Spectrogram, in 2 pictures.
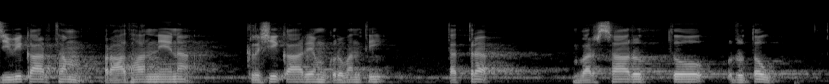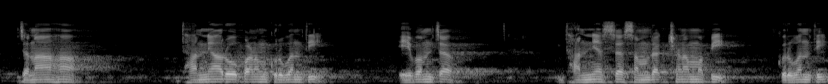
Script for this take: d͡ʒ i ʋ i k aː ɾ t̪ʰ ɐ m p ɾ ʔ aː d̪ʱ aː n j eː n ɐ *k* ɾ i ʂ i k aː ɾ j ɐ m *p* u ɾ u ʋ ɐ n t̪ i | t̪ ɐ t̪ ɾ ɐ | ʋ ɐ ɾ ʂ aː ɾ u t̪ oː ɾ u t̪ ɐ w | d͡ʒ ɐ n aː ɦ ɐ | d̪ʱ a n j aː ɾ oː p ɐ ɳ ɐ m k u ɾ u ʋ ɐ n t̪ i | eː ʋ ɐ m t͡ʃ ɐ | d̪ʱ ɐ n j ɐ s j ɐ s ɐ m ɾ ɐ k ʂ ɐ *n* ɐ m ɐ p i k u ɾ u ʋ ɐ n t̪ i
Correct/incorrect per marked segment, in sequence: correct, incorrect: k, incorrect: ɳ

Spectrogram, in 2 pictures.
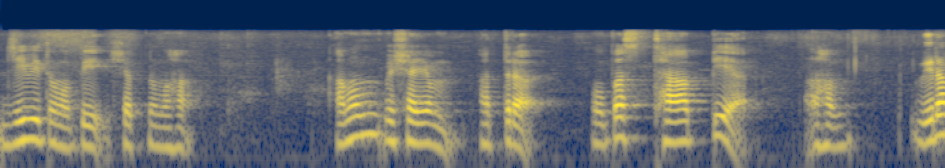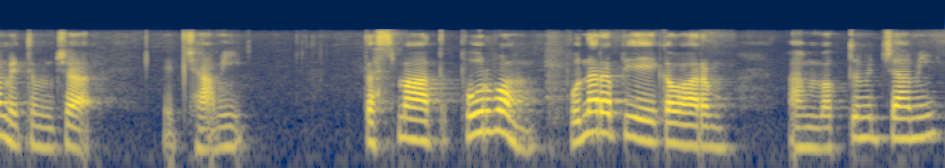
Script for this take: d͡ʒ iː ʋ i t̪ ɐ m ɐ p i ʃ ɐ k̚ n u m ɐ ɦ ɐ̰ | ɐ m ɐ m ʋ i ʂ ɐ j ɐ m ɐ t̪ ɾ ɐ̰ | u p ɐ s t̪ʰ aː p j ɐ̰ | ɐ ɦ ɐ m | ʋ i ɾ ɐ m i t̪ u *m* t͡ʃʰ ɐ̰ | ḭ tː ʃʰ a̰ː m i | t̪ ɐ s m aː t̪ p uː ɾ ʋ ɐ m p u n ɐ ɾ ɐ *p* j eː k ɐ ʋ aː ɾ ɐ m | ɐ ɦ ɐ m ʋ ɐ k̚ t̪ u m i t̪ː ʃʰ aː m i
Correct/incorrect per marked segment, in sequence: correct, correct

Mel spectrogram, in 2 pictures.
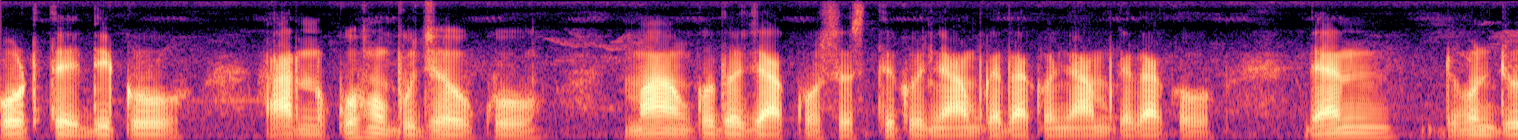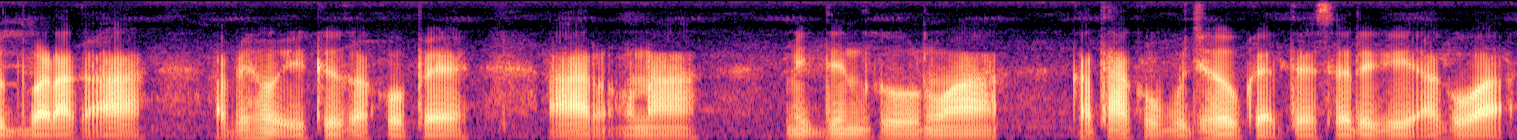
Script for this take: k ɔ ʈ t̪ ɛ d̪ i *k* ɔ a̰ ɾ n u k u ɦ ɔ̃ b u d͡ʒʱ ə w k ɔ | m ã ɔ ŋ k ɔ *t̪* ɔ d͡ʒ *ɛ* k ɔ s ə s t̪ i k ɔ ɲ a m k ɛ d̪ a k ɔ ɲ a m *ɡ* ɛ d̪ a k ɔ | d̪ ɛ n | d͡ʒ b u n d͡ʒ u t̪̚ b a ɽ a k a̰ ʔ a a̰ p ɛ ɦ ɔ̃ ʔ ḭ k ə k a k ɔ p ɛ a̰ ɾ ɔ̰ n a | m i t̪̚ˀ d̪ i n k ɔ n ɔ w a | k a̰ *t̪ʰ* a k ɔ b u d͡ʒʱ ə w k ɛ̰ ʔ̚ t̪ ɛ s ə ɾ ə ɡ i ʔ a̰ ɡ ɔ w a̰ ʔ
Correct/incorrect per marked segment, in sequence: correct, incorrect: d̪, incorrect: a, incorrect: k, correct

